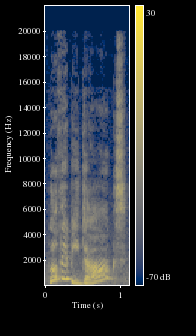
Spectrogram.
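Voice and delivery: put-on a scared little fox child; frightened cub. A narrator's reading. Cub asks his mother about dogs, frightened high voice. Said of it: "huge with fright".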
